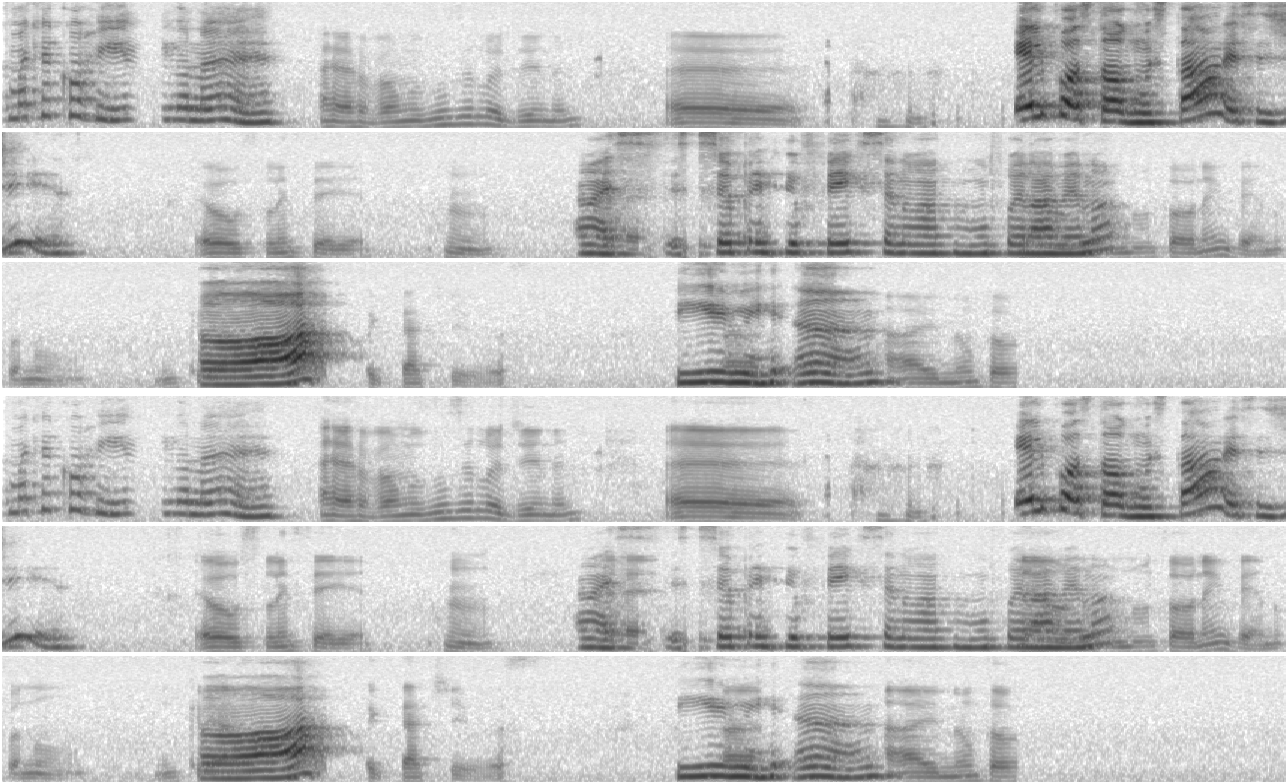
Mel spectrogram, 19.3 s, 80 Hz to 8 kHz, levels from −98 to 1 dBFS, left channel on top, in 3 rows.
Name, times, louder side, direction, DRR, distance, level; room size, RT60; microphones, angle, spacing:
voice 1, 0.0-1.4 5.1-6.8 9.3-12.0 13.8-14.6 16.2-17.3, left 4 dB, 65° left, 1.0 m, -27 dB
voice 2, 1.6-2.9 3.3-4.7 7.4-8.3 8.6-8.9 9.4-9.7 11.5-13.3 13.6-14.1 14.8-15.4 16.4-16.7 17.2-17.9, right 2 dB, 75° right, 4.9 m, -45 dB
head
